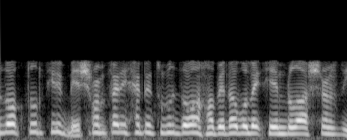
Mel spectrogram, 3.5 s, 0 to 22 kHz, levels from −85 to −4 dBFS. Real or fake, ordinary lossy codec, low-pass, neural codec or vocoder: fake; none; 3.6 kHz; autoencoder, 22.05 kHz, a latent of 192 numbers a frame, VITS, trained on many speakers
